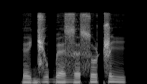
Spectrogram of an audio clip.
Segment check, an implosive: present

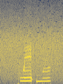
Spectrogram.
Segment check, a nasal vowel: absent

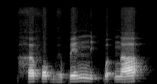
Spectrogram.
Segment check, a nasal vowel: absent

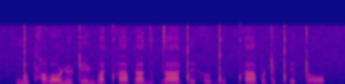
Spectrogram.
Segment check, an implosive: absent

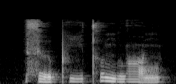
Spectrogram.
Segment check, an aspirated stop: present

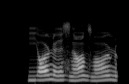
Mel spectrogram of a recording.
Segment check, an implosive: absent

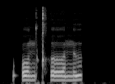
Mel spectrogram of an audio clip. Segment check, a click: absent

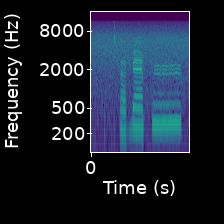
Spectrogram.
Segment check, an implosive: present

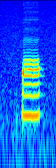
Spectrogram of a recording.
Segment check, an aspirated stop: absent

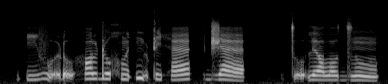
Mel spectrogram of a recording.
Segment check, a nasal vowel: present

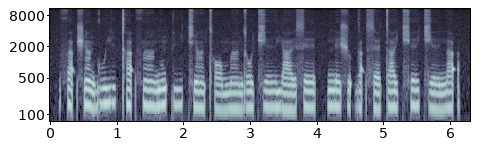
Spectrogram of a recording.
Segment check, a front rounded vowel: absent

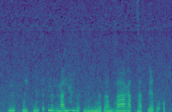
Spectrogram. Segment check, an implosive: present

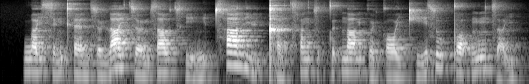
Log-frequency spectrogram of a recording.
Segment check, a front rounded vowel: present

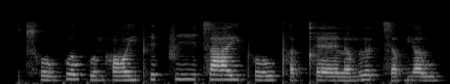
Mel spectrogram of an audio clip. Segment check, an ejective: absent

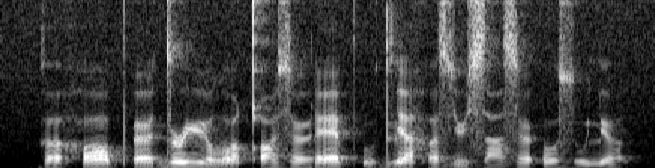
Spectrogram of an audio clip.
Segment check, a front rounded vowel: present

